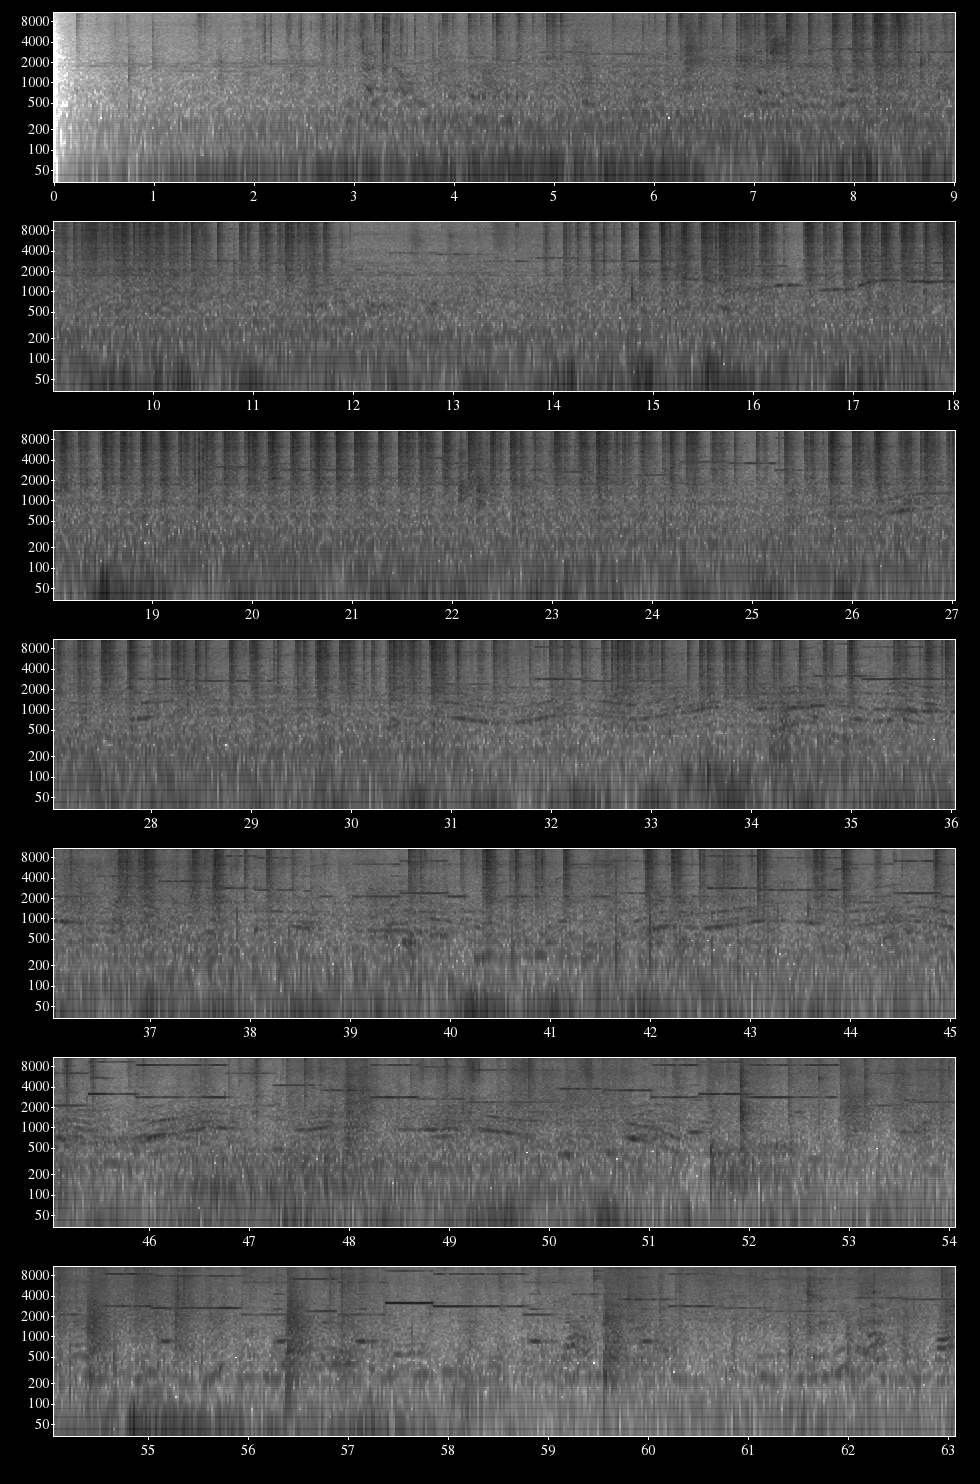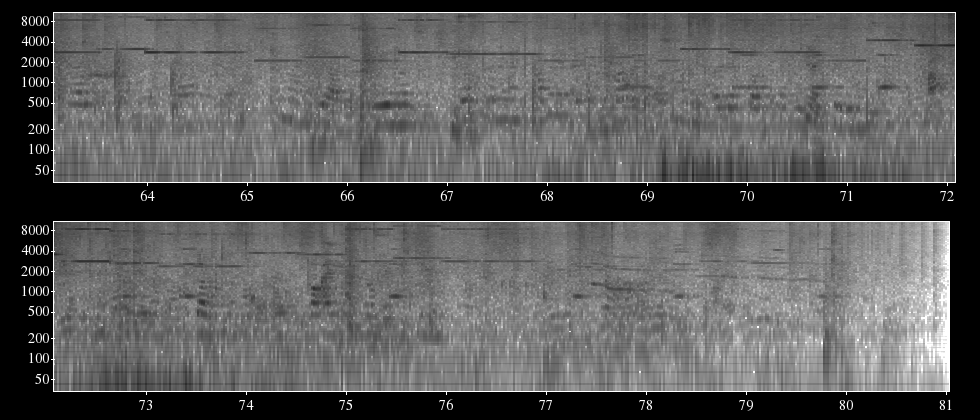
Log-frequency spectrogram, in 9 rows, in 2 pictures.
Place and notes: berlin, ohlauer straße: supermarkt - the city, the country & me: supermarket
pushing my trolley through the supermarket following a little child with a music birthday card
the city, the country & me: february 16, 2011
Berlin, Germany, 16 February 2011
